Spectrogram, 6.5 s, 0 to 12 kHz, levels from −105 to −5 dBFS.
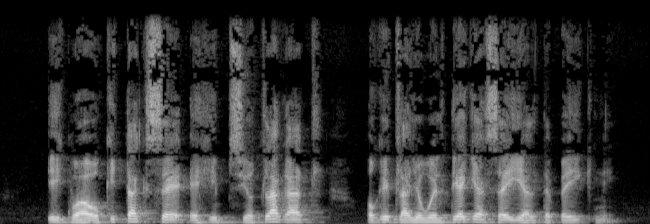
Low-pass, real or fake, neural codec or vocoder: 10.8 kHz; real; none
